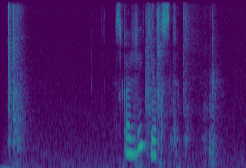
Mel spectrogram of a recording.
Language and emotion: Russian, neutral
